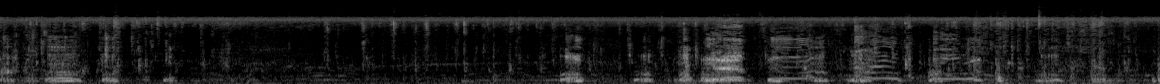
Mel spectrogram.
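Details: Farm pigs at feeding time: scattered low grunts at first, then a busier run of deep, rhythmic grunting in the second half, with a few brief higher squeaky notes mixed in.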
